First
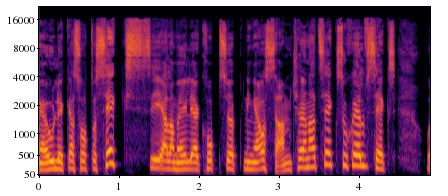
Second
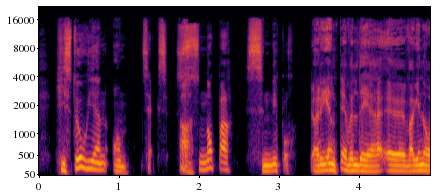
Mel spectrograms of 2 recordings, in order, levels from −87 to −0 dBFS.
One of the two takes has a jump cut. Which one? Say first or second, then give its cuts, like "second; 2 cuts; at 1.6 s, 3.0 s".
second; 3 cuts; at 1.3 s, 2.5 s, 3.7 s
